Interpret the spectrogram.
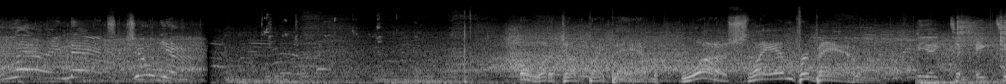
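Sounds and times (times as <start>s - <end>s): crowd noise: 0.0s - 10.0s
sneaker squeaks: 2.5s - 4.3s.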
